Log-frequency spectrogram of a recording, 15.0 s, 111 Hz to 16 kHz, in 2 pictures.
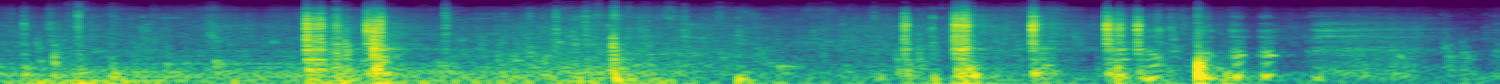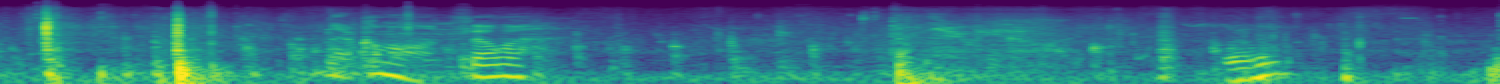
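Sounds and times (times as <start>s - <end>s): knocks and clatter in a boat: 0.0s - 15.0s.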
